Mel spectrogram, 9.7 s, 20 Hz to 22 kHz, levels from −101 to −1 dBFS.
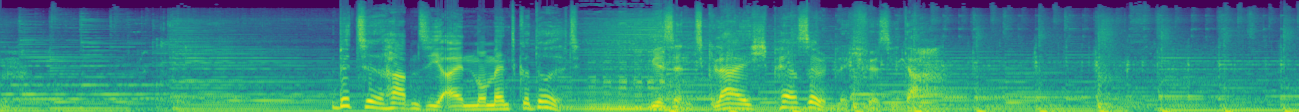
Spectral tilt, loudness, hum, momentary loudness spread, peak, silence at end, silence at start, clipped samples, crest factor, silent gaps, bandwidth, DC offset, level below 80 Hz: -5 dB/octave; -13 LUFS; none; 13 LU; 0 dBFS; 0 s; 0 s; 0.6%; 12 dB; none; over 20 kHz; under 0.1%; -24 dBFS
